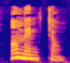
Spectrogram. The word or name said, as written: en meme temps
